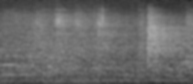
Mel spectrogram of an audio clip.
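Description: Hockey sticks clack against the ice and the puck.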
